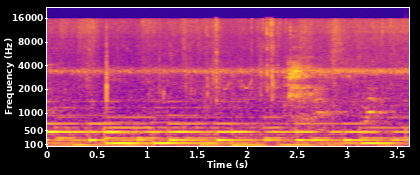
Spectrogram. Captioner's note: insects chirping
